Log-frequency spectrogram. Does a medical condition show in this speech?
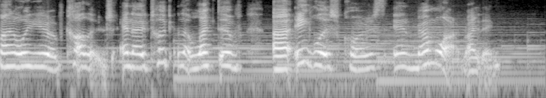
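Yes: cerebral palsy, mild; mouth affected.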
